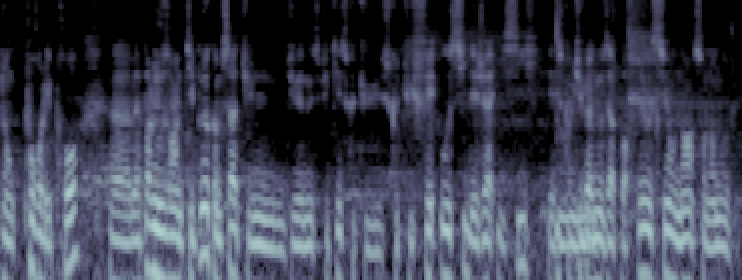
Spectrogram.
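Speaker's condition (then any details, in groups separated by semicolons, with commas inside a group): No condition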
